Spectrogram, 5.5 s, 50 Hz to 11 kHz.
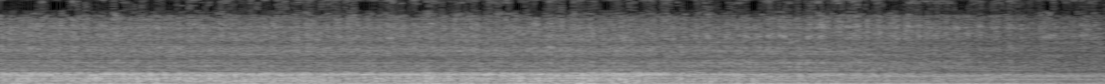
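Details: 1978 Buick Electra V8 after a carburetor overhaul, hot day, carburetor adjusted another half twice, put in gear: uneven, loping idle that sags and fades toward stalling; owner considers a new coil, cause unconfirmed.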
